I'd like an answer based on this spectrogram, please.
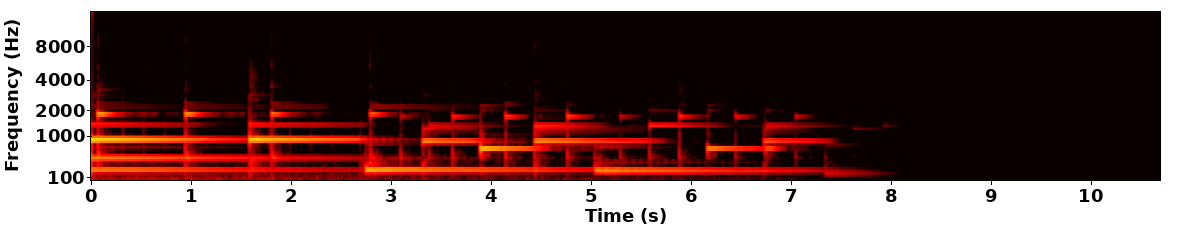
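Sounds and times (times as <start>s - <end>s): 
bonang gamelan music: 0.0s - 7.8s.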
